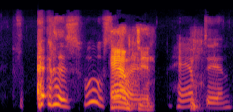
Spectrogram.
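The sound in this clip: Throat clearing from someone who has something caught in their throat: a few loud, voiced, rasping bursts in quick succession, each with a throaty, gravelly edge.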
